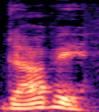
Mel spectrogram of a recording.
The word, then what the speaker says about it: Davie: loch nadave that's d-a-v-i-e like davey but is pronounced debbie similarly and now uh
